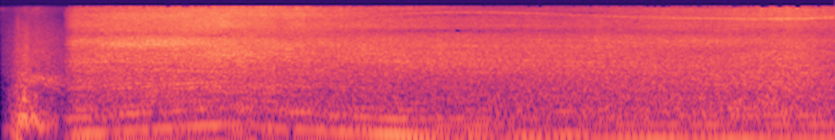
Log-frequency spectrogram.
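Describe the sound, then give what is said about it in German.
Steady road traffic rumbles continuously, with cars passing by and a low engine drone swelling briefly near the middle. No voices, just a dense, moderately loud wash of vehicle noise. “Je wohlhabender ein Land ist, desto mehr Autos rollen auf den Straßen.”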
